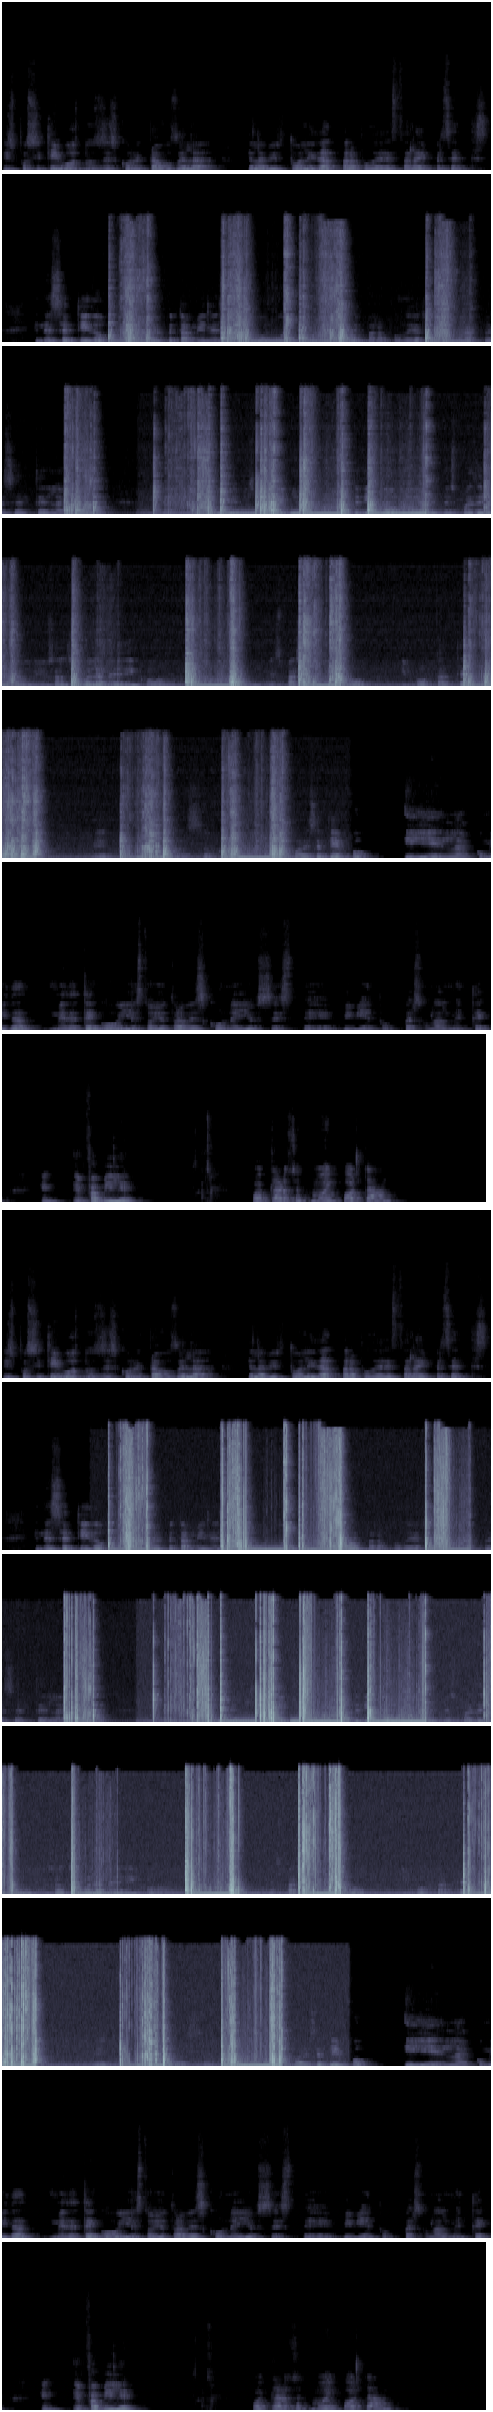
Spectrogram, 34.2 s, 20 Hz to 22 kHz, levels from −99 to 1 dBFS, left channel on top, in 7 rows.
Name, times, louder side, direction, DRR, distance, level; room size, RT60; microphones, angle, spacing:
voice 1, 0.0-2.1 2.5-11.1 11.4-18.3 18.7-23.2 23.6-30.6, equal, ahead, 3 dB, 0.6 m, -63 dB
sound 1, 5.9-6.4 7.1-8.6 9.1-9.6 10.4-10.7 11.1-23.0, right 9 dB, 80° right, 0.3 m, -40 dB
voice 2, 31.8-33.2, left 2 dB, 45° left, 4 dB, 0.7 m, -63 dB
3.6 x 2.6 x 2.8 m, 0.32 s
head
